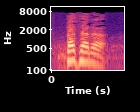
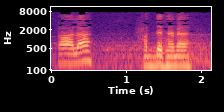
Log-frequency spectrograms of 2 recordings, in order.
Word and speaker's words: قثنا: قثنا، لكنها لا تنطق هكذا وإنما تنطق قال حدثنا.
